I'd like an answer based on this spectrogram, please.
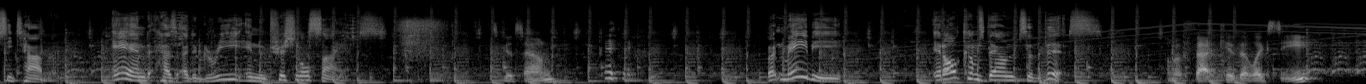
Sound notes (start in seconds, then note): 3.8 sizzling; 5.9 laughing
